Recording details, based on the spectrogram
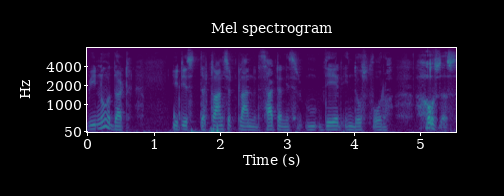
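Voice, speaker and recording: A man with a Telugu accent speaks at a moderate pace in a medium-pitched voice. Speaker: astrologer. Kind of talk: lecture. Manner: halting, many fillers.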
